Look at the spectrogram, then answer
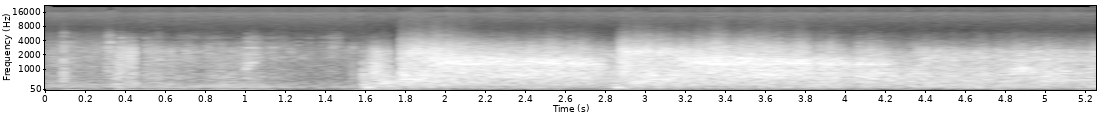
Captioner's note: blasting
